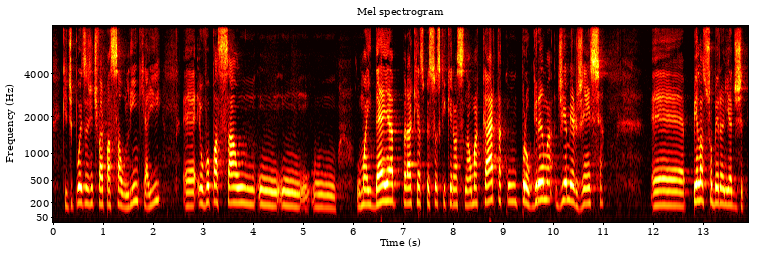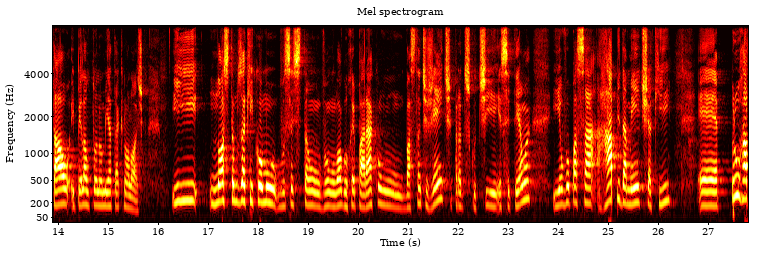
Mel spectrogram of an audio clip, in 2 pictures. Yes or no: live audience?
yes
